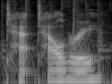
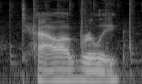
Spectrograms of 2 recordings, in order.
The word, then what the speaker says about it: Taverly: I know there isn't an L between the A and the V. I don't know why I've always called it Talvery. Taverly.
